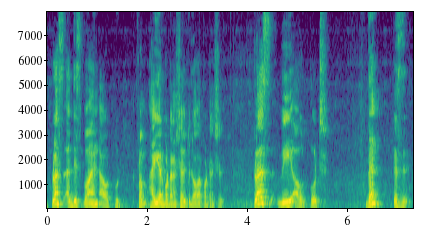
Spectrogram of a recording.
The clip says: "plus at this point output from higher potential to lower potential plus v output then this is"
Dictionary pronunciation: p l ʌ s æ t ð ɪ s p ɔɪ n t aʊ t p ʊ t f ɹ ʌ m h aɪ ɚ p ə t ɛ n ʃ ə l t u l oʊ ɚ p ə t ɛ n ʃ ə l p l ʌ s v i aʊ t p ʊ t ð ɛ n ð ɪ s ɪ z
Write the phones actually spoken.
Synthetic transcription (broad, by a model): p l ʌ s æ t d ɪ s p ɔɪ n t aʊ t p ʊ t f ɹ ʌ m h aɪ ɚ p ə t ɛ n ʃ ə l t u l oʊ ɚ p ə t ɛ n ʃ ə l p l ʌ s v i aʊ t p ʊ t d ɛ n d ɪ s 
